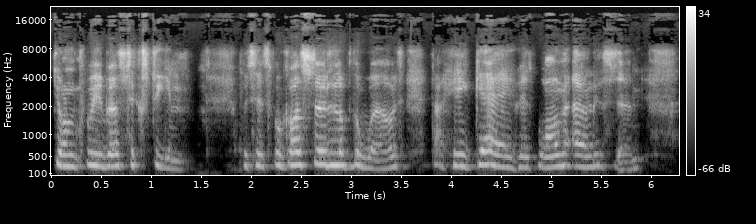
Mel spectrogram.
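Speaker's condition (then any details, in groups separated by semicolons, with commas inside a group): Down syndrome; adult woman, 25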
